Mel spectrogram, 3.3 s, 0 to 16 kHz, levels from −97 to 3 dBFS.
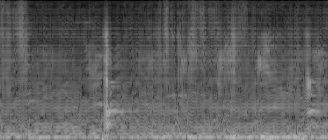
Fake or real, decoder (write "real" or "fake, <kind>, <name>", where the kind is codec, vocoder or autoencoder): fake, vocoder, BigVGAN v2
